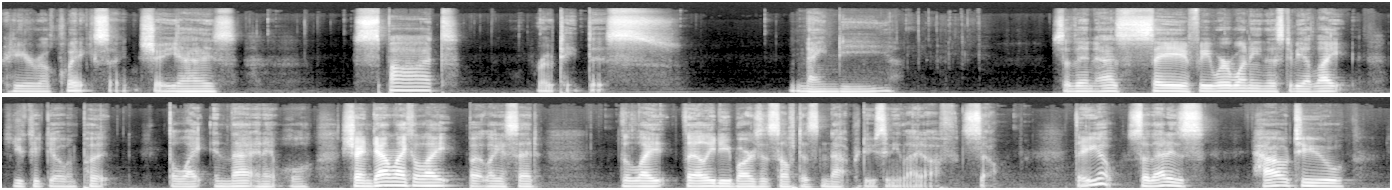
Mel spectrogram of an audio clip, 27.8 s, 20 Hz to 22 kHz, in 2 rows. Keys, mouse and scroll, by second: 1.9 click, 2.4 click, 3.2 click, 5.1 click, 6.4 click, 7.4 click, 10.8 click, 12.0-13.2 right drag, 13.8 right click, 14.6-17.7 right drag, 19.7 click, 20.2 click, 20.7 click, 21.1 click, 21.6 click, 22.0 click, 22.8 click, 23.0 click, 23.5 click, 23.7 click, 24.5-26.8 right drag.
